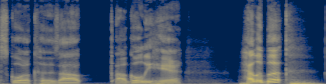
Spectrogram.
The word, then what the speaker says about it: Hellebuyck: I'm just going to name the guys that scored because our goalie here, Hellebuck, Connor Hellebuck or Buck. Huh? It's spelled Hellebuyck.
